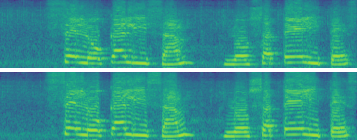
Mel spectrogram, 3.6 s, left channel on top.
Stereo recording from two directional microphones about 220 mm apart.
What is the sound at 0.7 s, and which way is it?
A man's voice, 30° right (ahead or behind).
